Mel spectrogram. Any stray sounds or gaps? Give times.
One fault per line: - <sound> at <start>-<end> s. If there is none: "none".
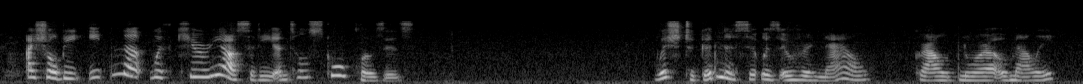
none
